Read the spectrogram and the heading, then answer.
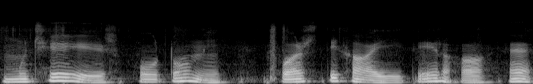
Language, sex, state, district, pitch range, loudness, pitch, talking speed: Hindi, male, Madhya Pradesh, Katni, 100-140 Hz, -18 LUFS, 125 Hz, 100 wpm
